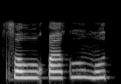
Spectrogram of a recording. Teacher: मीम को हमने तौ के साथ मिला देना है, हमज़तुल वस्ल हमारा ड्रॉप हो जाएगा, लाम यहाँ पर लाम शम्स है इसको ज़ाहिर नहीं करना। फ़ौक़कुमुत्तूर तौ हमारा हेवी लेटर है पूरा अदा करेंगे और रा को हम साकिन करेंगे वक़्फ़ करते हुए।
